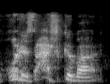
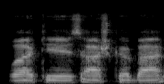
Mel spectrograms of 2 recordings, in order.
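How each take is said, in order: First: It is said loudly with great energy. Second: It is said calmly at ordinary loudness. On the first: "emitted with vigor that's considerably greater than necessary" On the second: "You don't merely say"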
